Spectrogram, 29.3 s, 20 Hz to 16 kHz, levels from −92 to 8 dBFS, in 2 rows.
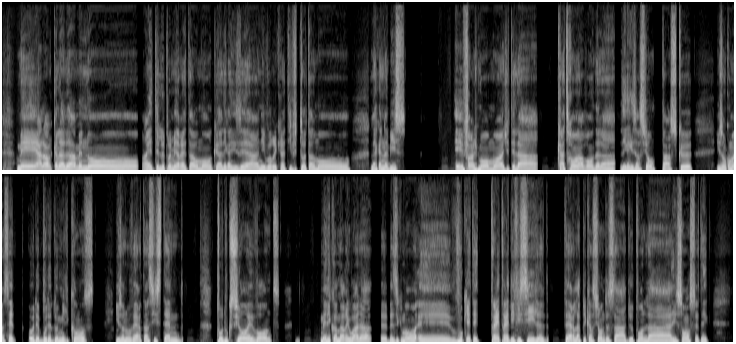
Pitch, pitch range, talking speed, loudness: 150 Hz, 135-165 Hz, 140 wpm, -16 LUFS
